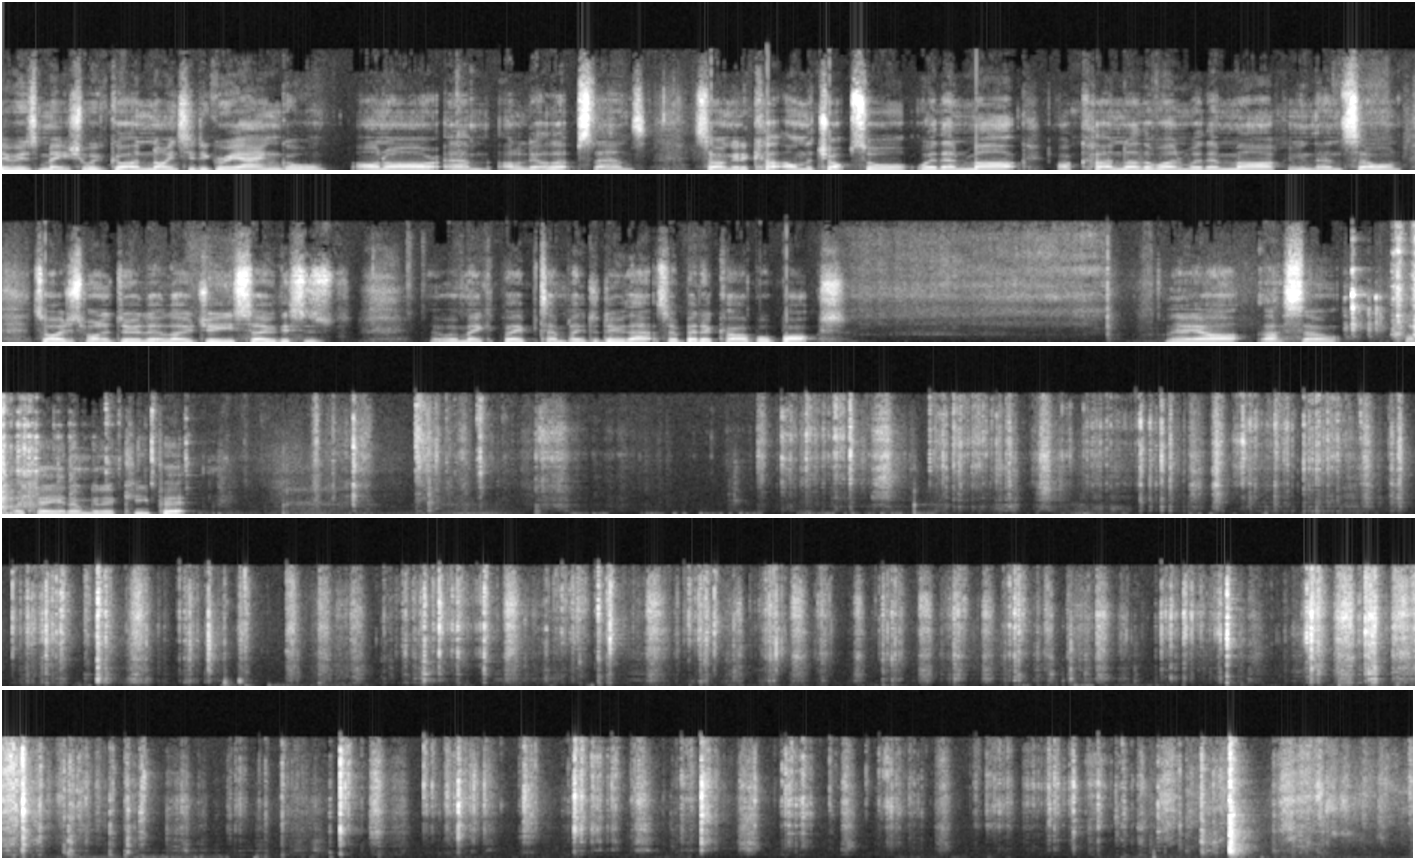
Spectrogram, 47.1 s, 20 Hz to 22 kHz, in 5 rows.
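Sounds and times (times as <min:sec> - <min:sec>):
scissors cutting cardboard: 0:23.9 - 0:46.7.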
